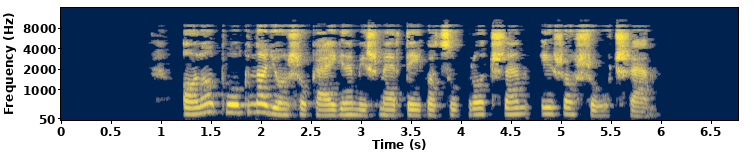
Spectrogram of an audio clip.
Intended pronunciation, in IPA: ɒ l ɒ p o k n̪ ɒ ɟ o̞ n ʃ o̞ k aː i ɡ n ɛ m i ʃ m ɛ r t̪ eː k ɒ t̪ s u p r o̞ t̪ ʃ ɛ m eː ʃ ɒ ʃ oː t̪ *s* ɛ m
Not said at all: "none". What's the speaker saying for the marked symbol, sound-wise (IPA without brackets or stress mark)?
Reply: ʃ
